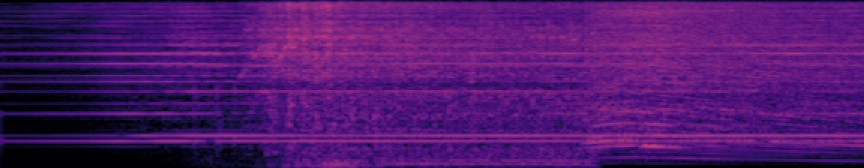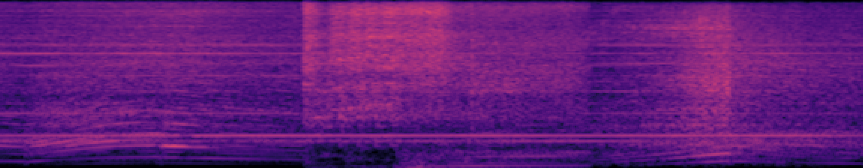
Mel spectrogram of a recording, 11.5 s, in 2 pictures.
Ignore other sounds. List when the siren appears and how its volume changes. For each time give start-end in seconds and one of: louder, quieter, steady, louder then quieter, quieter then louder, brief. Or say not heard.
0.0-11.4 steady.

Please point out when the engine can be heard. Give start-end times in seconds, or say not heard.
1.6-11.4.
